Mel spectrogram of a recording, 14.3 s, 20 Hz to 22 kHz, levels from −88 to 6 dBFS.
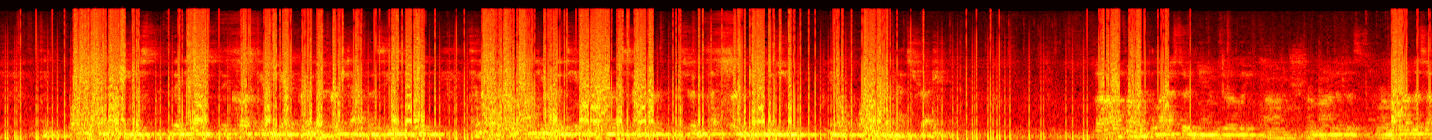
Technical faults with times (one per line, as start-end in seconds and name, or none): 0.00-14.33 integer overflow
0.05-11.41 train of clicks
